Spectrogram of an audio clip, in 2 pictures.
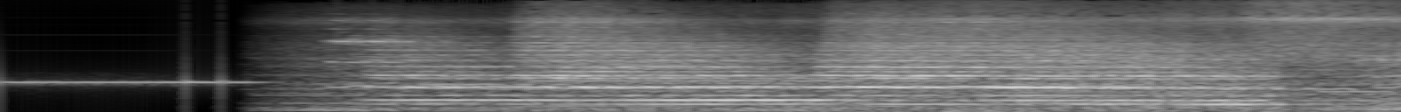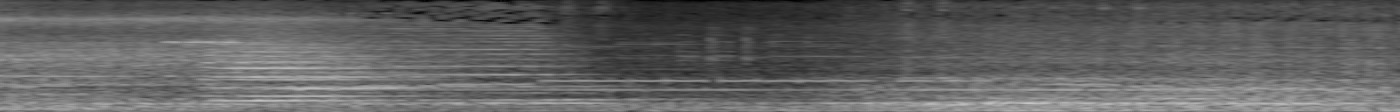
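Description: A diesel locomotive engine rumbles past close by.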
